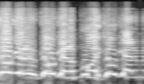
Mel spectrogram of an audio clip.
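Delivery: high, loud, excited urging; mock urgent shouting. Streamer as dad sending the dog after Billy, mock shouts. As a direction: yell to send the dog running.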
